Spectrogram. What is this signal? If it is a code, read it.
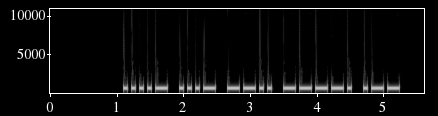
Morse code, heard as a keyed tone, about 20 wpm, 700 Hz. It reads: 4VZ9W
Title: Code Groups - 5 Letter:Numbers - 20wpm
